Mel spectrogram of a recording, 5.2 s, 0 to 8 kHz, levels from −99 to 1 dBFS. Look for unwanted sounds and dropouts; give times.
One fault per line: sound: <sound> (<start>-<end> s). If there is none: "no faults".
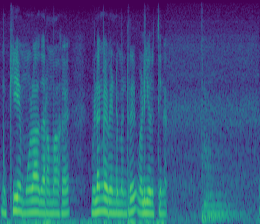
sound: thud (4.0-5.0 s)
